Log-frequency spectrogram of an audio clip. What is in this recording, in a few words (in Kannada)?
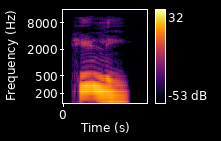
"ಹಿಳ್ಳಿ", Kannada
